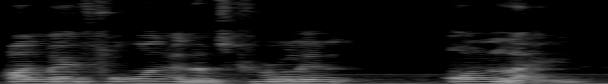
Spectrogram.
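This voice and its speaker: A woman from Trinidad and Tobago with a Trinidadian accent, talking casually to camera in a rambling way and often repeating herself. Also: slow. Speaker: vlogger. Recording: echoey room, mic at a distance, faint rumble.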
